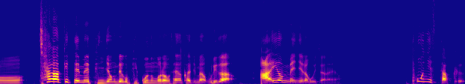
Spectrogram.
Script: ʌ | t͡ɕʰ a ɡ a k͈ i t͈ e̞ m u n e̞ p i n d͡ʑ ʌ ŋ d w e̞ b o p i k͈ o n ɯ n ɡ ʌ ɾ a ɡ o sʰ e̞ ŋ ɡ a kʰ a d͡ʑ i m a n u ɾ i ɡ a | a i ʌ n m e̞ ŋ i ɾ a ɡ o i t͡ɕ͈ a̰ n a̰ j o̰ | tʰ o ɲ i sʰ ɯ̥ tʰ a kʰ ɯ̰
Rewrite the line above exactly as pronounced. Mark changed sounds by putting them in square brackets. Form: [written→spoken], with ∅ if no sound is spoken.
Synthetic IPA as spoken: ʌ | t͡ɕʰ a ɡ a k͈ i t͈ e̞ m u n e̞ p i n d͡ʑ ʌ ŋ d w e̞ [b→ɡ] o p i k͈ o n ɯ n ɡ ʌ ɾ a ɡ o sʰ e̞ ŋ ɡ a kʰ a d͡ʑ i m a n u ɾ i ɡ a | a i ʌ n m e̞ [ŋ→ɲ] i ɾ a ɡ o i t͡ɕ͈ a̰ n a̰ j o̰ | tʰ o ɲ i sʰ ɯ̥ tʰ a kʰ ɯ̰

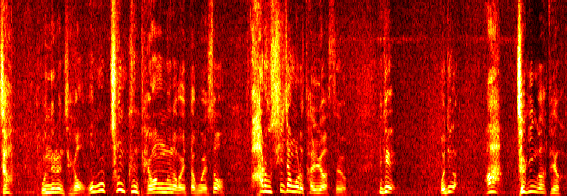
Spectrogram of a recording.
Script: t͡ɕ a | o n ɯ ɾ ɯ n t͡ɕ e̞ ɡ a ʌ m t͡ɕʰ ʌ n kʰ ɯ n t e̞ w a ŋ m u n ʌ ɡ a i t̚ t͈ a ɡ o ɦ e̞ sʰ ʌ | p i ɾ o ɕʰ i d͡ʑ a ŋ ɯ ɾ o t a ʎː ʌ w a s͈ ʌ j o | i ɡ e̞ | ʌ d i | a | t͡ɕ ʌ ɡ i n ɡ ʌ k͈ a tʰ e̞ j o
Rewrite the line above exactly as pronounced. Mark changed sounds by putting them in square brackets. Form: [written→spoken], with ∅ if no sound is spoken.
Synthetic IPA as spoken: t͡ɕ a | o n ɯ ɾ ɯ n t͡ɕ e̞ ɡ a ʌ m t͡ɕʰ ʌ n kʰ ɯ n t e̞ w a ŋ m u n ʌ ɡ a i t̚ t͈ a ɡ o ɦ e̞ sʰ ʌ | p [i→a] ɾ o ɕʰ i d͡ʑ a ŋ ɯ ɾ o t a ʎː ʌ w a s͈ ʌ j o | i ɡ e̞ | ʌ d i | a | t͡ɕ ʌ ɡ i n ɡ ʌ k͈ a tʰ e̞ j o

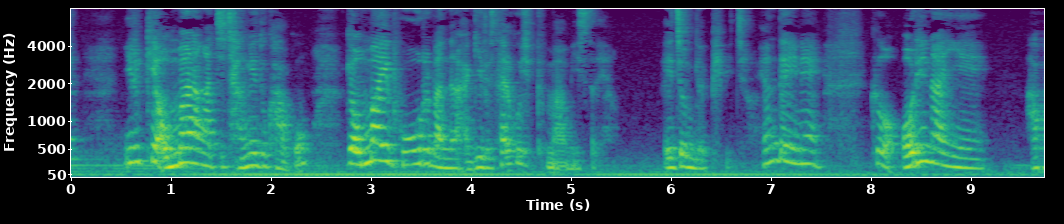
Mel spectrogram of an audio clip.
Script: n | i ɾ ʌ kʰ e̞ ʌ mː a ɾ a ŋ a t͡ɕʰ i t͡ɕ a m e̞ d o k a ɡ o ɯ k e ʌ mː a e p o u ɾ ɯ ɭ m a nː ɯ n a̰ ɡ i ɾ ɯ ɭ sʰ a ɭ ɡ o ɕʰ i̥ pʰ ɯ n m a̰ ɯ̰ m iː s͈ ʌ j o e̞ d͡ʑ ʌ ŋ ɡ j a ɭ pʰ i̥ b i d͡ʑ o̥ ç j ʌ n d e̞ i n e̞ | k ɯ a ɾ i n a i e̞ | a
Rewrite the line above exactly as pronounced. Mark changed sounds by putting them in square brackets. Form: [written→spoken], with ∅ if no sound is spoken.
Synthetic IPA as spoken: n | i ɾ ʌ kʰ e̞ ʌ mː a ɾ a ŋ a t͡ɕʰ i t͡ɕ a [m→ŋ] e̞ d o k a ɡ o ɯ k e ʌ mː a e p o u ɾ ɯ ɭ m a nː ɯ n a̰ ɡ i ɾ ɯ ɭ sʰ a ɭ ɡ o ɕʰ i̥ pʰ ɯ n m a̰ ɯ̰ m iː s͈ ʌ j o e̞ d͡ʑ ʌ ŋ ɡ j [a→ʌ] ɭ pʰ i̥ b i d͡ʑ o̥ ç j ʌ n d e̞ i n e̞ | k ɯ [a→ʌ] ɾ i n a i e̞ | a

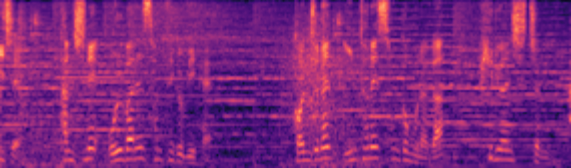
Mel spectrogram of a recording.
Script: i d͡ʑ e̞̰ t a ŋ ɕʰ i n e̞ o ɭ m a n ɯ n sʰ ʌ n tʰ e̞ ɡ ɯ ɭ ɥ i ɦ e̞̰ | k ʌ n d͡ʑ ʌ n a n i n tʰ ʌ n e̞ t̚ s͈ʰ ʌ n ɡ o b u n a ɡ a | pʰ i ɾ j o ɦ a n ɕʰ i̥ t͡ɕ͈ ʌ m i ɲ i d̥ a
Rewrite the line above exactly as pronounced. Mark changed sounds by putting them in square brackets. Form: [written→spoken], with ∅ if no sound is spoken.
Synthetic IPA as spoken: i d͡ʑ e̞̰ t a ŋ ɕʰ i n e̞ o ɭ [m→b] a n ɯ n sʰ ʌ n tʰ e̞ ɡ ɯ ɭ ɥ i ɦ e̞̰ | k ʌ n d͡ʑ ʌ n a n i n tʰ ʌ n e̞ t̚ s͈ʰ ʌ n ɡ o [b→m] u n a ɡ a | pʰ i ɾ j o ɦ a n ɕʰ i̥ t͡ɕ͈ ʌ m i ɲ i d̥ a

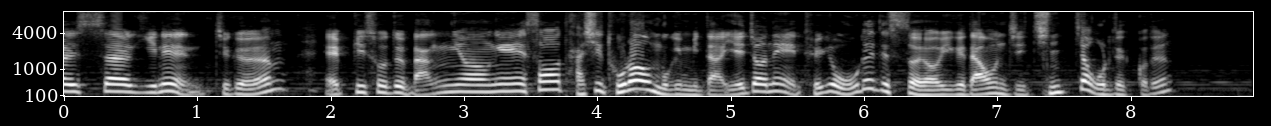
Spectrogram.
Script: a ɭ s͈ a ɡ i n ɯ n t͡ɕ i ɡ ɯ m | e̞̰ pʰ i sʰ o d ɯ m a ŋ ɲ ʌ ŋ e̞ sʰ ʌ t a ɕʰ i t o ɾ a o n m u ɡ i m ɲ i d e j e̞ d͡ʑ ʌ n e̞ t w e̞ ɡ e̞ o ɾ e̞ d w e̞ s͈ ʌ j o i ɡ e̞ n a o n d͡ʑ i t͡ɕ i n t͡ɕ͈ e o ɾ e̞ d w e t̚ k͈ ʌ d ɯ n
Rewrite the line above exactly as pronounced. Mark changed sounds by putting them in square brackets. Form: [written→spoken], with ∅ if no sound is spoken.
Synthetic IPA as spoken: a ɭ s͈ a ɡ i n ɯ n t͡ɕ i ɡ ɯ m | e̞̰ pʰ i sʰ o d ɯ m a ŋ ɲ ʌ ŋ e̞ sʰ ʌ t a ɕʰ i t o ɾ a o n m u ɡ i m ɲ i d [e→a] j e̞ d͡ʑ ʌ n e̞ t w e̞ ɡ e̞ o ɾ e̞ d w e̞ s͈ ʌ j o i ɡ e̞ n a o n d͡ʑ i t͡ɕ i n t͡ɕ͈ [e→a] o ɾ e̞ d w e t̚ k͈ ʌ d ɯ n

